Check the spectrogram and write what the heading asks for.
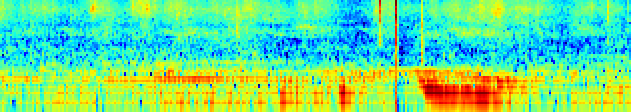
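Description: Domestic pigeons cooing: a low, drawn-out coo, then a sharp click about one and a half seconds in, followed by a short falling coo near the end.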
